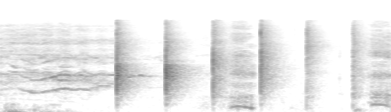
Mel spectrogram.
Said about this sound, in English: That's not me clapping, that's the seals, obviously.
